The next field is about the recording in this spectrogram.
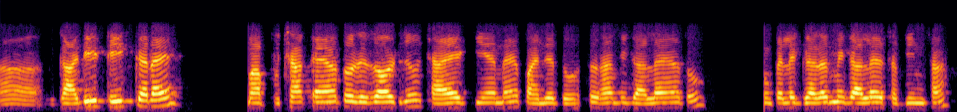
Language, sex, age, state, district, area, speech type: Sindhi, male, 45-60, Maharashtra, Mumbai Suburban, urban, conversation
